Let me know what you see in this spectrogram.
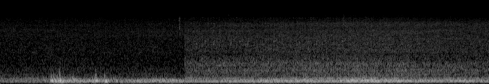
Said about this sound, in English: And with that, we see the fires lit, the engines start to roar, and lift off. Scott Tingle, Anton Shkaplerov, and Noroshihi Kanai on their way to the International Space Station.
